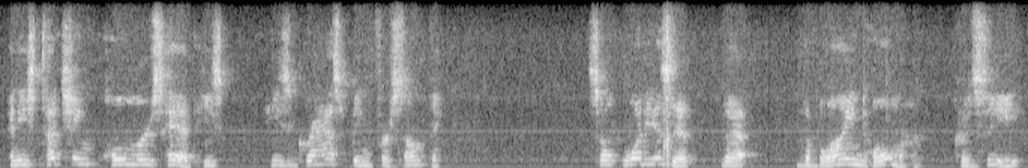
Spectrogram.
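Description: Over a video call, a Canadian man lectures on poetry and history at an easy pace, tossing in jokey asides. His voice sits high with a dark tone, and the audio is dull and lo-fi.

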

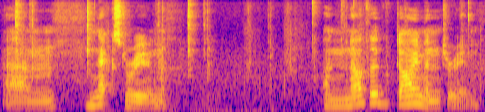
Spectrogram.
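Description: A man's voice: medium pitch, lively intonation, drawn-out words, a little hiss or hum. A young man talking through his gameplay live, thinking aloud and repeating himself when things go wrong. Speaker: gaming channel host.

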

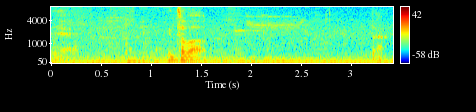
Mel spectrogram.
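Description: A man's voice: drawn-out words, dark tone, lo-fi sound, slight background noise. A young man in a casual couple vlog, teasing his girlfriend and barely holding back laughter. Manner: teasing, stifling laughter, repeats "hold up". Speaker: vlogger, boyfriend.

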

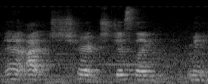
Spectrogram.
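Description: A woman's voice: on the high side, level tone, extremely slow. Young woman interpreting a sermon hesitantly. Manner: hesitant, with fillers and restarts while interpreting. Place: living room set with framed pictures. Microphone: far camera. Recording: echoey room from far off, faint music.

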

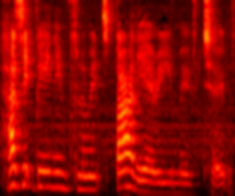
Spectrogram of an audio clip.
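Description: A woman's voice: mid-range voice, lively intonation, moderate pace. A woman from England with an East Midlands accent, chatting casually and hesitantly into a home camera mic, with frequent ums. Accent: East Midlands English. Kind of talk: casual accent-tag video.

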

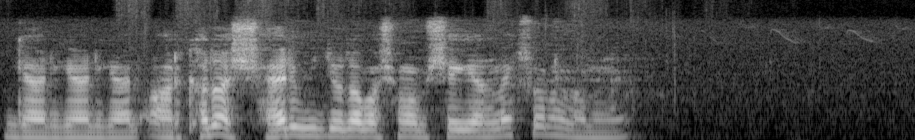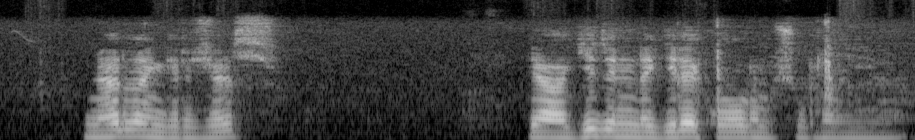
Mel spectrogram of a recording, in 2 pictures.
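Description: A young YouTuber's casual let's-play of a ranch game finds him grumbling and frustrated, talking to the animals. He speaks briskly in a steady tone with fairly high pitch, leaving long pauses. The audio is from a dull, lo-fi headset mic with faint noise.

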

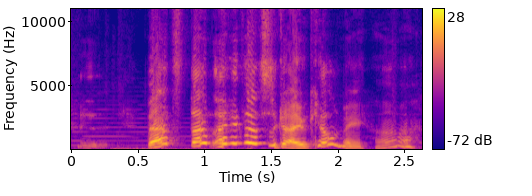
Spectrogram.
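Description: A man's voice: very high voice, wildly swooping pitch, fast talker, faint music behind. A young man chatting during a co-op war game, dry and joking, swearing when something startles him, on a headset mic. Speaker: gamer. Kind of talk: co-op gameplay chat.

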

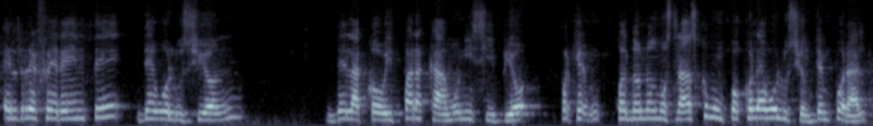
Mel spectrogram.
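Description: A man's voice: sits high, moderate pace, warm tone, lo-fi sound. A man asking questions in an online academic discussion, phrasing things hesitantly and repeating words. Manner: hesitant, careful phrasing with repetitions. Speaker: seminar participant asking questions. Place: online video call.

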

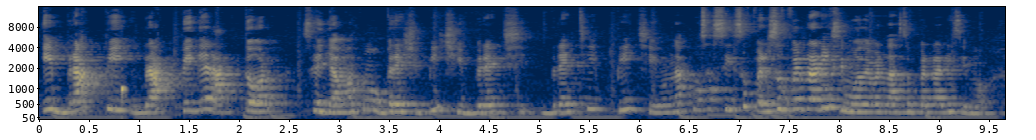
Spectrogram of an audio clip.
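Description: A woman's voice: sits high, normal speed, few pauses, bright, forceful tone, faint music behind. A young woman chatting animatedly as a vlogger, repeating words for emphasis. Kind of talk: casual chatty explainer. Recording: echoey room.

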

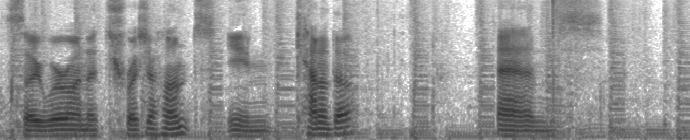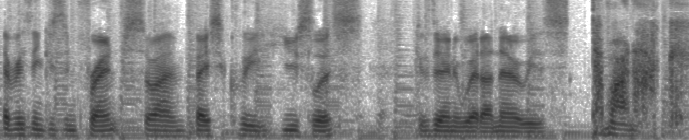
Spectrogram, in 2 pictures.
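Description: A man's voice: on the low side, fairly even intonation, moderate pace, fairly bright tone, soft background music. An Australian man chatting casually to camera in a vlog, joking around and swearing freely. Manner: jokey, laughs often, swears freely. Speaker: touring musician vlogger.

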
